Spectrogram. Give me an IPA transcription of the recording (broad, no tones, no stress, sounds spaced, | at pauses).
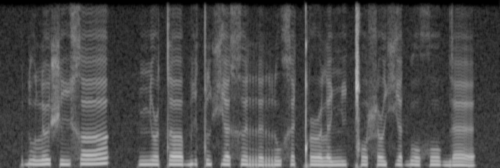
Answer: ɗ u l ʏ ʃ i x ɜ | ɲ ə˞ t ɜ ɓ i t u ç ɛ x ɘ r ɘ r u x ɛ ǃ ə˞ l ɛ ɲ i ǀ o ɬ ə˞ ç ɛ ɠ o x o ɡ ɛ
